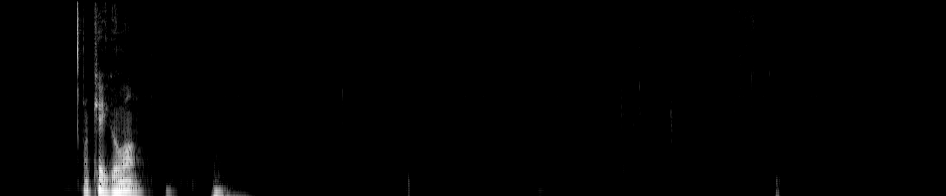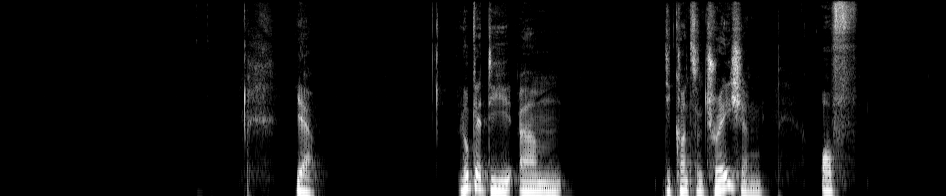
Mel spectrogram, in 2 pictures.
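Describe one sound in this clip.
A man speaks calmly into a close microphone, in short bursts with long pauses.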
